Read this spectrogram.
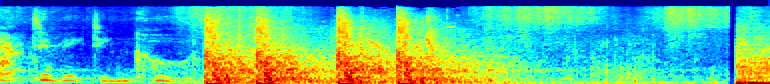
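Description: Rifle shots crack loudly indoors.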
